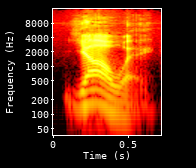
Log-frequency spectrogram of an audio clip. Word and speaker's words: Yahweh: And that name in Hebrew is spelled Yod-Heh-Vav-Heh. And we think it is pronounced Yahweh.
